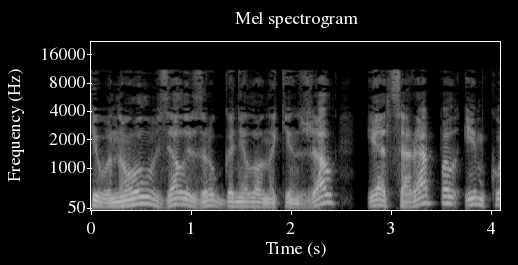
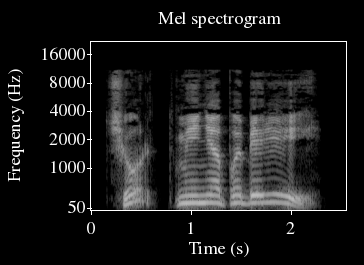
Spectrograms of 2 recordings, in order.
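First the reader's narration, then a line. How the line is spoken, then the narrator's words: Delighted exclamation. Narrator (Russian): воскликнул явно восхищенный Рэндом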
